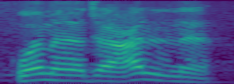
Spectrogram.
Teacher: أظهر اللام في لام الفعل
